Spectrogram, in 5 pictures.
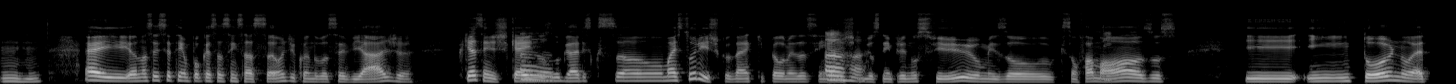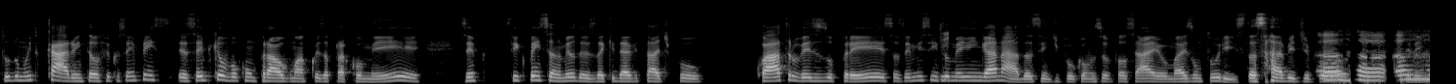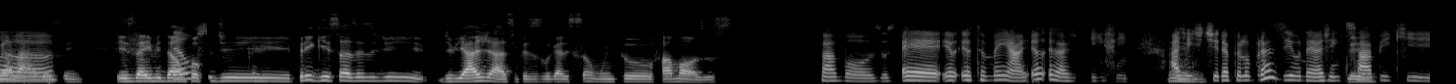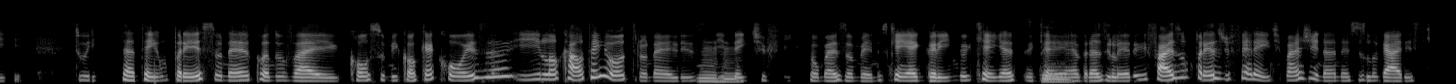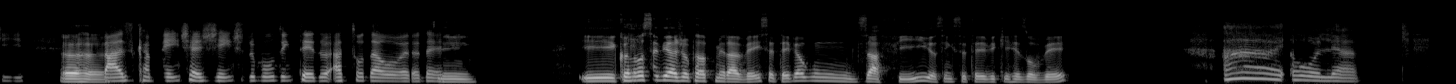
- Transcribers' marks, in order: other background noise; tapping
- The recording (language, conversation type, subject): Portuguese, unstructured, Qual dica você daria para quem vai viajar pela primeira vez?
